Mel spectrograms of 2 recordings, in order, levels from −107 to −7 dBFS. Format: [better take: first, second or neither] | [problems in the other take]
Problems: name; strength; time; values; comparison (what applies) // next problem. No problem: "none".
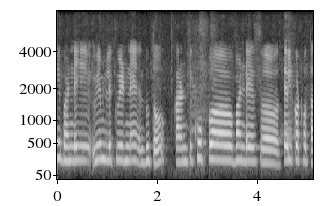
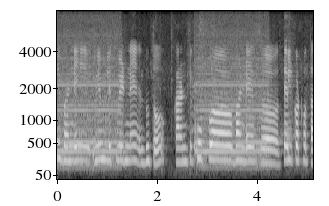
first | background sound (Alarm); 10 dB below the speech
